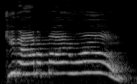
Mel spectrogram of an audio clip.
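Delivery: put-on high, loud childish yell; shrieking get out of my room; shouted. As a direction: yell it like an angry little girl. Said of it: "So I shouted".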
